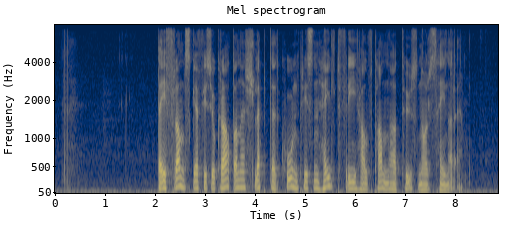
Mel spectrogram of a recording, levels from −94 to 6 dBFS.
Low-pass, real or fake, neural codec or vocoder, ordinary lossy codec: 7.2 kHz; real; none; none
